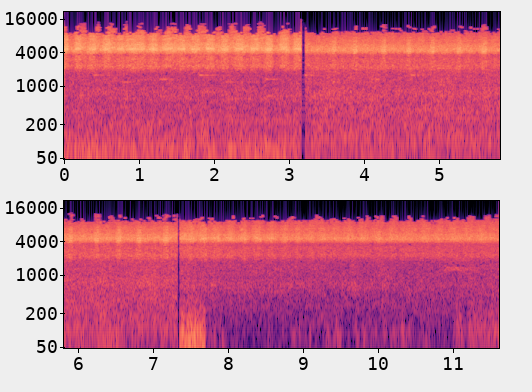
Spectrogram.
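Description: A dense chorus of cicadas: a shrill, high buzz with a fast pulse that holds steady throughout. Wind rumbles on the microphone for the first seven or so seconds, then drops away.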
